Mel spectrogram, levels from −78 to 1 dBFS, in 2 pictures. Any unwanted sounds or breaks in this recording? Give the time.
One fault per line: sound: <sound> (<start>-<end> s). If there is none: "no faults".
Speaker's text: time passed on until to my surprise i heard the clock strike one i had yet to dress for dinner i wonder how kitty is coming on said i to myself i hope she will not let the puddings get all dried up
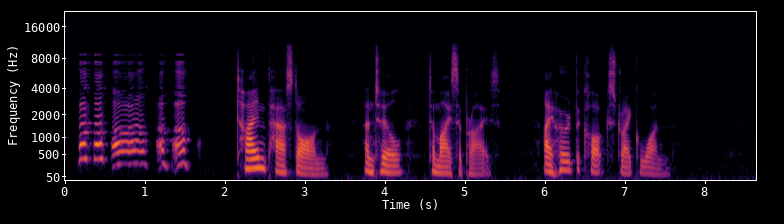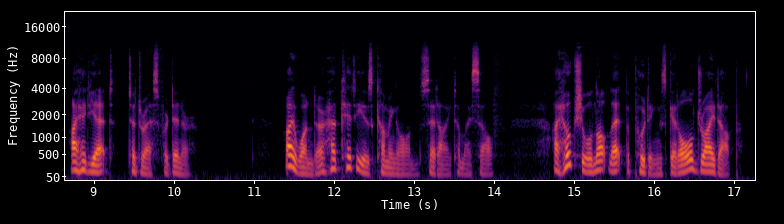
sound: laugh (0.2-1.7 s)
